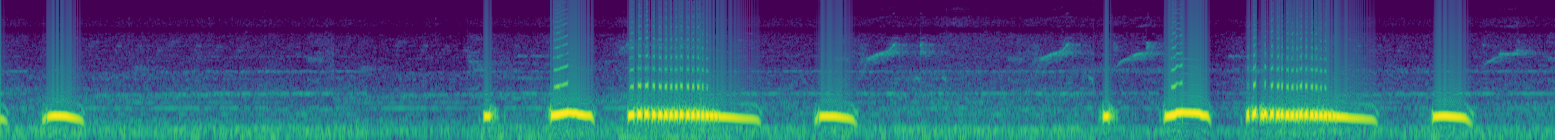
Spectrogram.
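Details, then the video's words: Cooing spotted dove in the thổ sấm style used to excite caged doves: two matching phrases about three seconds apart, each a quick soft note, a short coo, a long falling coo and a final clipped coo; faint high chirps behind. "THỔ SẤM ĐỒNG... RA ĐỒNG... CỤC CÚC CU KÍCH BỔI ( THỔ RỀN )"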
